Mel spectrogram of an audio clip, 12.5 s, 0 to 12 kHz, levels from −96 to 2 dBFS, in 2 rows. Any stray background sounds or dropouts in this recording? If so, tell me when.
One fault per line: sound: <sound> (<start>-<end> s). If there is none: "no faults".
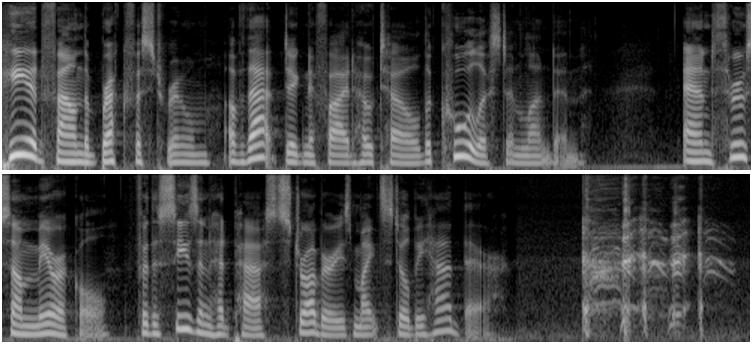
sound: cough (11.1-12.4 s)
